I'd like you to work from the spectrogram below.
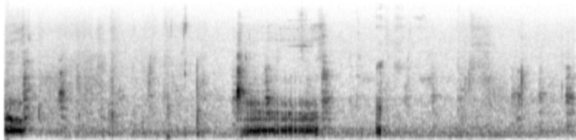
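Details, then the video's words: Boxer dog making a funny noise: low, rough grumbling growls, with one louder drawn-out rumble lasting about a second midway and softer breathy snorts before and after. "Boxer makes hysterical noise"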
